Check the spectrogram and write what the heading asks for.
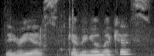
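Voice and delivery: plain reading voice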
